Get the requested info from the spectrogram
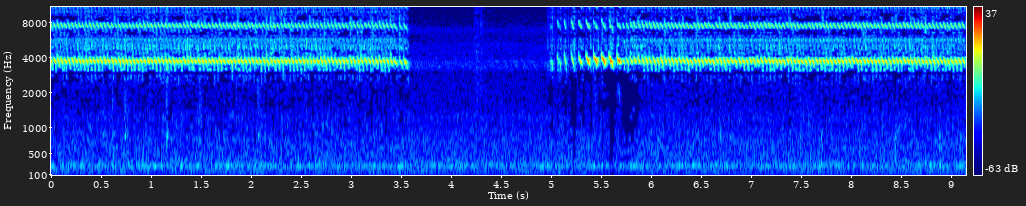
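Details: Captive male Emma field cricket singing courtship song to a female that refuses to mate, at midnight in early September in Japan; steady high trill broken by one silent gap, resuming with several loud stuttering pulses.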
